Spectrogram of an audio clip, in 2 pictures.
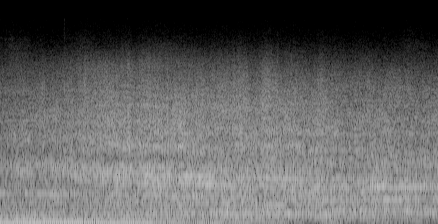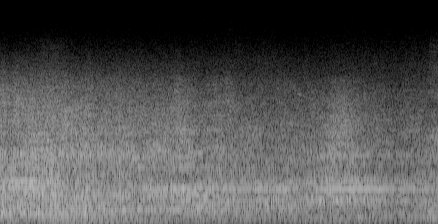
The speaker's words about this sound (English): Okay. Thank you, Mr. Helicopter.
